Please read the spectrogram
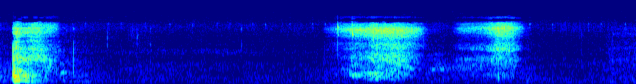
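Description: Cat hissing in short, breathy bursts: a loud one at the start, then two more, the longer about two and a half seconds in and a shorter one a second later.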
